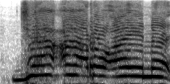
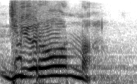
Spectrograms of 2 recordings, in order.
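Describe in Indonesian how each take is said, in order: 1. Setiap suku kata diucapkan dengan jelas dan utuh. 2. Suku-suku katanya disambung menjadi satu kata.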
